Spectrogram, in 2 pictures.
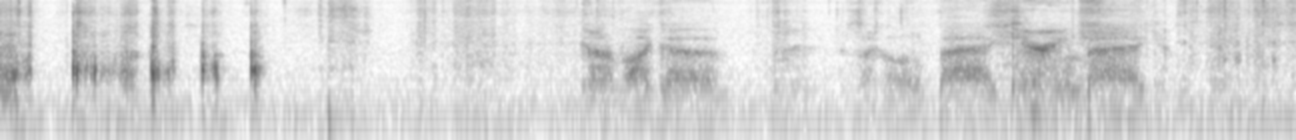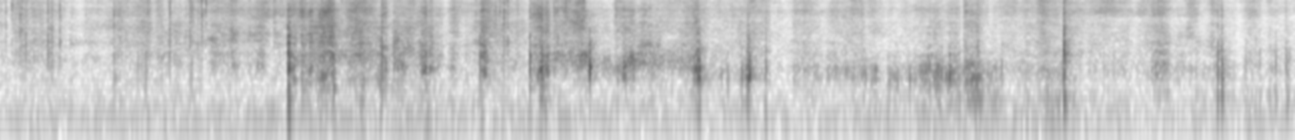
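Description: Cardboard and paper rustle and crinkle as hands handle a small box.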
